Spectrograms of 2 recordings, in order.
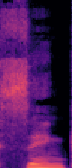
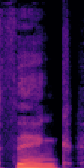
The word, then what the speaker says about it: think: Many learners pronounce it as S or Z'd, like sink instead of think, or ziz instead of this.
